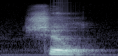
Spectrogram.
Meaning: naive, gullible person who is easily deceived
- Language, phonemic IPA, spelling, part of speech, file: Dutch, /sʏl/, sul, noun / verb, Nl-sul.ogg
